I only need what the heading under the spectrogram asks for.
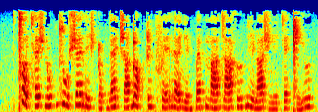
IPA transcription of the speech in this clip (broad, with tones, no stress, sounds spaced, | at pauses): ǀ ʌ˥˩ cʰ ɛ˨˦ ʃ ɳ u˨˦ p d͡z u˥˩ ʃ ɛ˦˥ r i˧˩˧ ʃ ʈ o˩ p ɡ ɛ˨˦ t͡ʃ a˨˦ ɖ ʌ˥˩ p ʈ i˨˦ p f e˧˩˧ r ɛ˧˩˧ ʎ i˩ ɖ p ɛ˨˦ p m a˧˩˧ d͡z a˧˩˧ x ɯ˨˦ ɠ i˥˩ ɳ a˨˦ ʃ ʎ i˩ c e˨˦ ǁ i˩ j ɯ˦˥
